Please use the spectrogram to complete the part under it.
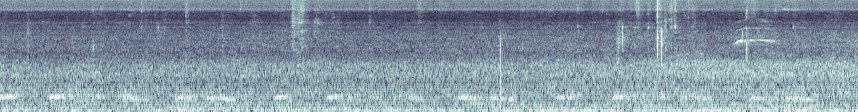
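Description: Doves or pigeons coo in a garden, a soft repeated low call heard at moderate distance over steady outdoor background noise, with a few faint higher chirps.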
